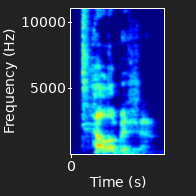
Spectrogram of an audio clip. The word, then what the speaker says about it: television: rule so for example the word television has word stress on the first syllable not the third one the word politics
